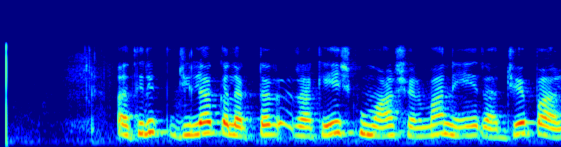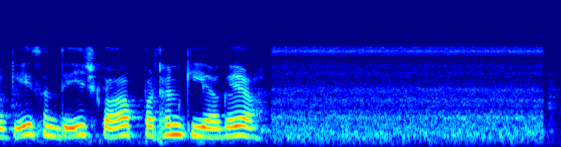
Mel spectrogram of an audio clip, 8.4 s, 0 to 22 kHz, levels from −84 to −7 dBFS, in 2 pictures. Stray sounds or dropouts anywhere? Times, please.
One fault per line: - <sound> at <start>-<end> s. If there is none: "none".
none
